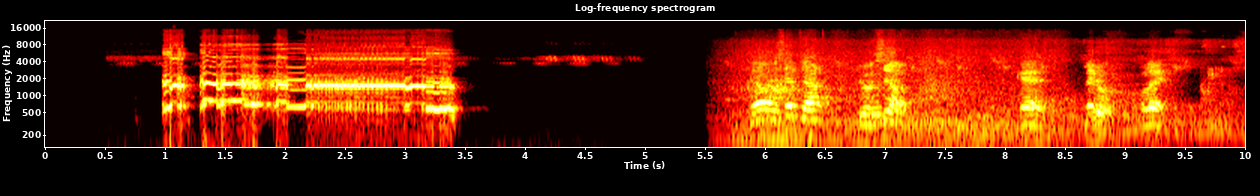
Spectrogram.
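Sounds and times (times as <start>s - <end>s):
rooster crowing: 1.0s - 3.7s
faint bird chirps: 3.6s - 5.8s.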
